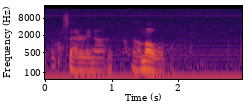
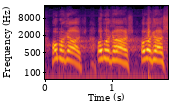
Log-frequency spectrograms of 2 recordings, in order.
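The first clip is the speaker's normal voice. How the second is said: high, loud frantic repeats; mock panic; 9 semitones higher, 11 dB louder, faster than usual. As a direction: imitate a panicking girl yelling. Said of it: "they are screaming and jumping up and down".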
